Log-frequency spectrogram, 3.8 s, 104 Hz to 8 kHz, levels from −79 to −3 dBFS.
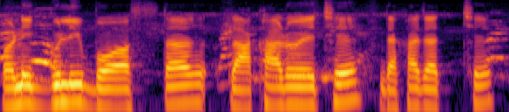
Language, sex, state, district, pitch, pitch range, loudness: Bengali, male, West Bengal, Alipurduar, 140 Hz, 130-150 Hz, -16 LUFS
